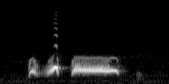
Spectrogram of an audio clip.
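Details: Decoy spotted dove cooing to stir other doves into calling: two short soft rising notes, then a long steady low coo of about half a second, in a quiet background.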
